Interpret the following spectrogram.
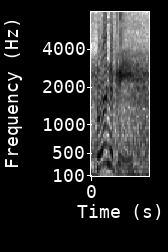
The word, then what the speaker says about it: Burnaby: team out of I believe it actually is pronounced Burnaby BC so I'll make sure I say that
